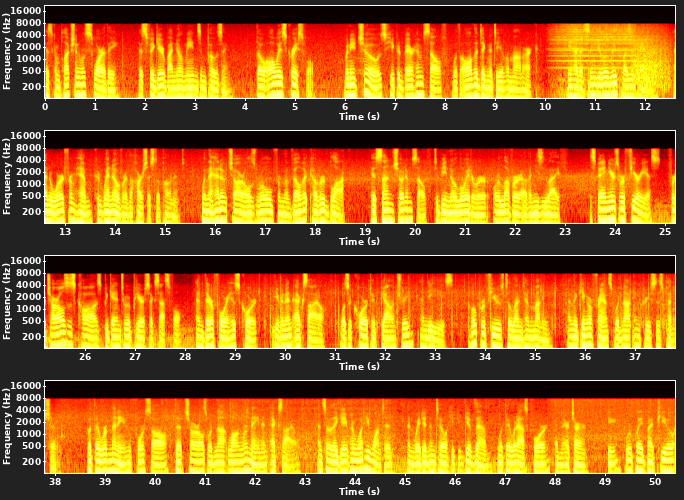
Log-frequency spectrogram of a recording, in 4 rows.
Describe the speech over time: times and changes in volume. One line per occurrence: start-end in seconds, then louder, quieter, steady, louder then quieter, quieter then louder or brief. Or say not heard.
0.0-50.3 steady.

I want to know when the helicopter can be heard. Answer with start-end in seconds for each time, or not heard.
10.1-12.6.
